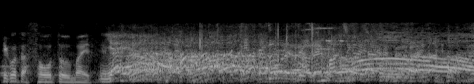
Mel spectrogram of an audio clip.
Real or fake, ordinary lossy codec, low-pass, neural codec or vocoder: real; Opus, 24 kbps; 7.2 kHz; none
